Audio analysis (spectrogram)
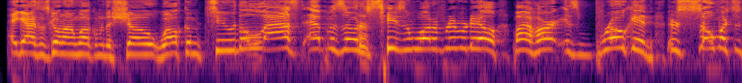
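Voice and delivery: energetic host welcome; show host intro. Acted.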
